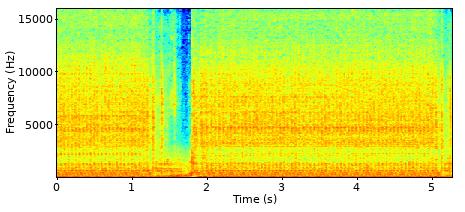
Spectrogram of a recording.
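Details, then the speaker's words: 1996 Kawasaki ZXI 1100 jet ski cranking steadily, about three pulses a second, with no firing. After water got into the engine compartment it lost spark. There is no spark across the gap and the fuel system and carburetors are fine, so it cranks but won't start. "no spark across the gap and that's the problem yeah fuel system is working fine the carburetors are great when this thing is running it is flat fast"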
